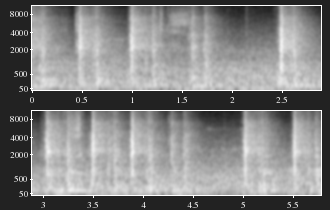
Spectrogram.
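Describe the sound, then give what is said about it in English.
Typewriter type bars striking a sheet of paper as the black ink ribbon jumps, producing many sharp, irregular clacks in quick bursts with short pauses between them. “The typewriter's black ink ribbon jumps up and down as the lettered type bars strike the page.”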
